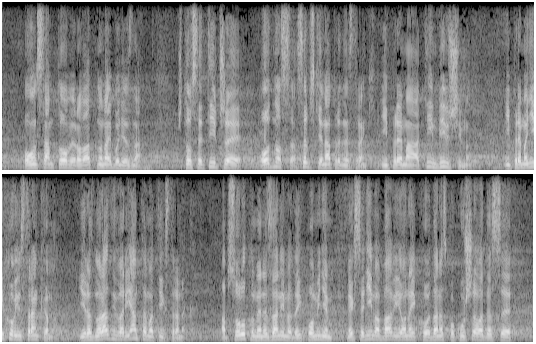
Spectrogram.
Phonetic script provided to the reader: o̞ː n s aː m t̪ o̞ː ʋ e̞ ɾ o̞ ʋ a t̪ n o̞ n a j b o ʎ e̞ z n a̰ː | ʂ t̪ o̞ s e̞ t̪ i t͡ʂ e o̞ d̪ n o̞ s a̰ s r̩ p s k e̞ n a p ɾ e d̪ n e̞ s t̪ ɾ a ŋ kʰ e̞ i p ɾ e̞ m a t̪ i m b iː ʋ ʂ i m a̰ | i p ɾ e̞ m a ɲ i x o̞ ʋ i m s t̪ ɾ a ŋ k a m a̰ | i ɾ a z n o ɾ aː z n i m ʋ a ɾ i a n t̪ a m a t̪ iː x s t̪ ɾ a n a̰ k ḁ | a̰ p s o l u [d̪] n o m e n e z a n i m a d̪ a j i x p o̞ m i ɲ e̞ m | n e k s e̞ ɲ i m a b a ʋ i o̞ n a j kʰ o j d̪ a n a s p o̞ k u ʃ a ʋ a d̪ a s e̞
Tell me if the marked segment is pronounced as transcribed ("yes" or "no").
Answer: no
